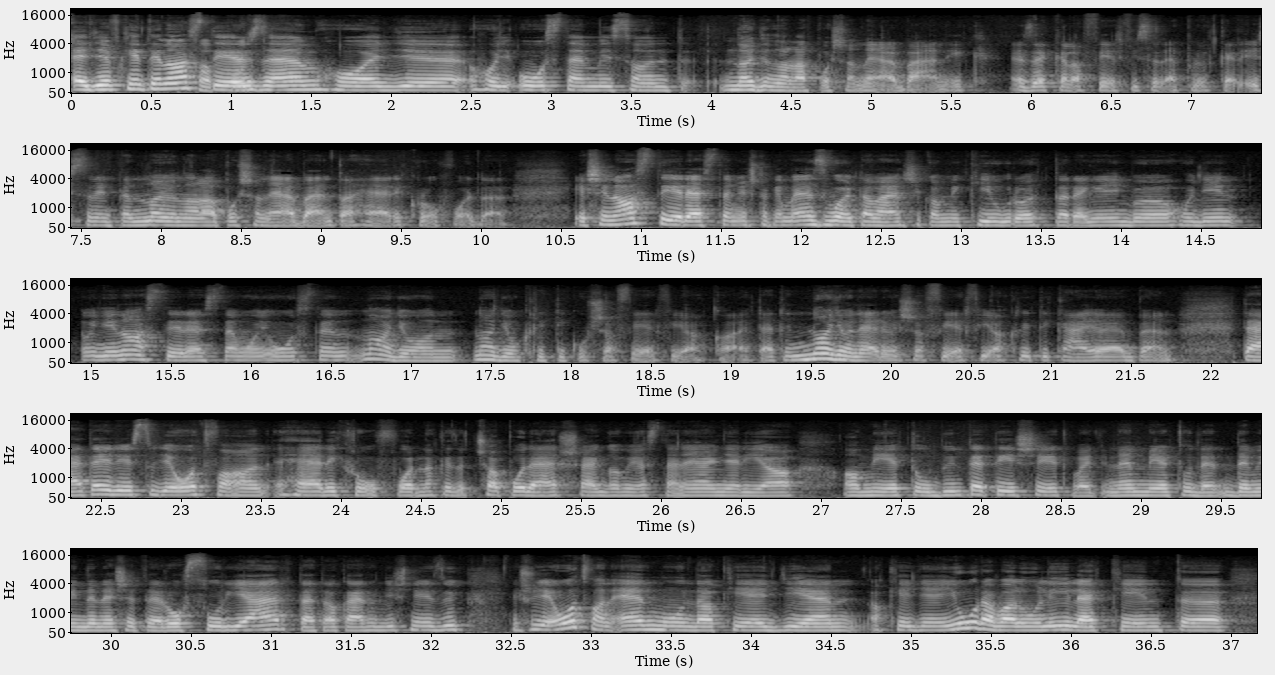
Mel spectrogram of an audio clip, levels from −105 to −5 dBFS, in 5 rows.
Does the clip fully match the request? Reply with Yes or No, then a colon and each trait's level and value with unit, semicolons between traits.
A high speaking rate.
Yes: fast, 165 wpm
